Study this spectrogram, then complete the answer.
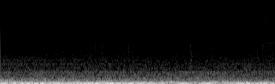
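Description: A BMW X1 with an N47 diesel engine is driven on a short test drive, giving a steady low engine and road rumble throughout, loud and close, with no talking.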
